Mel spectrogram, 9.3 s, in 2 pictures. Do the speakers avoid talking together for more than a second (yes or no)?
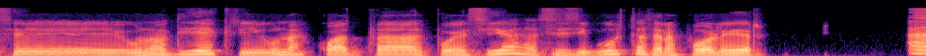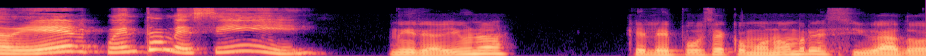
yes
